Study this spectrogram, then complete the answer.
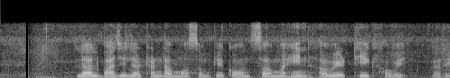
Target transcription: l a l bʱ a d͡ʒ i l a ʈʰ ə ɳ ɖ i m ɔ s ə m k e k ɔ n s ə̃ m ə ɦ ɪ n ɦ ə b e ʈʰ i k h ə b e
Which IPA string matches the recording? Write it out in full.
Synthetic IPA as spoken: l a l bʱ a d͡ʒ i l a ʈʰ ə ɳ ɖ a m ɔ s ə m k e k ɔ n s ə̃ m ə ɦ i n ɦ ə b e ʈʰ i k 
